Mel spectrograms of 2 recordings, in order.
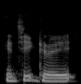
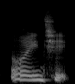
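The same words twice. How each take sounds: First: Scouse attempt slipping into West Country; mock West Country, badly aimed; accidental West Country accent. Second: High-pitched, botched Scouse; attempted Scouse accent. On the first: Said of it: "why I'm doing West Country accent". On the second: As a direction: have a shaky go at mock Scouse. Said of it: "I can't do a scouse accent".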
